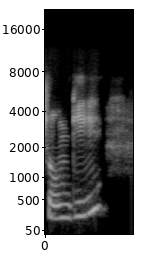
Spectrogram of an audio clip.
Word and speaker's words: Shongi: Okay, so before I start, I'd just like to say my name is quite easy to pronounce. It's Shongi, so just don't try and break yourself.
